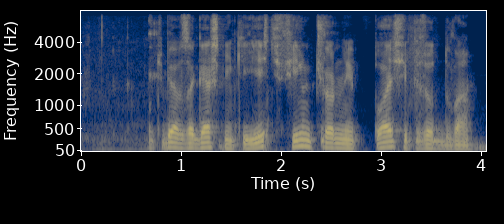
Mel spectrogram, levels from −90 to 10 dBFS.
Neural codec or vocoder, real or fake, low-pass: codec, 16 kHz, 16 kbps, FunCodec, trained on LibriTTS, 50 frames a second; fake; 7.2 kHz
